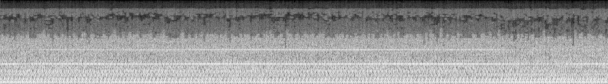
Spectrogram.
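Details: Approx. 1976 Sears GT18 tractor (a commenter says 1978–79), Onan 18 HP twin, at 54°F with choke off, after carburetor cleaning and fuel pump rebuild. It previously ran rough; now an even, unbroken idle drone at steady pitch with no skips or surging, normal running.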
